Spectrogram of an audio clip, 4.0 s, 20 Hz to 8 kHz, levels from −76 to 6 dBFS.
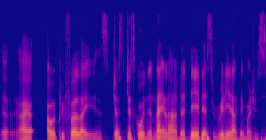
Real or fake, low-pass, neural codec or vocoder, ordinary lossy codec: real; 7.2 kHz; none; none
